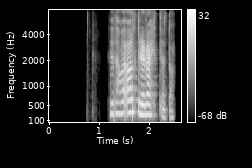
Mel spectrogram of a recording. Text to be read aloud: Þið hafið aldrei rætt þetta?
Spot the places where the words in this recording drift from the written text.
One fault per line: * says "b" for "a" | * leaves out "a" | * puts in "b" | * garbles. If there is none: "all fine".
all fine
